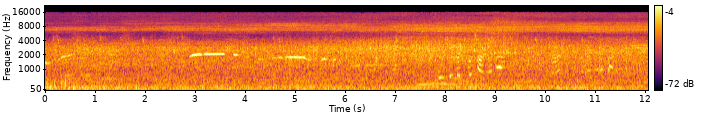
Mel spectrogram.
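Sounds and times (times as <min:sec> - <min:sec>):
birds whistling: 0:00.0 - 0:01.2, 0:02.7 - 0:06.4
low outdoor rumble: 0:00.0 - 0:12.0.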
